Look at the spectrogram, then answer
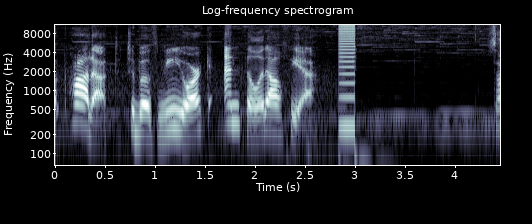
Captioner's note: buzzer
